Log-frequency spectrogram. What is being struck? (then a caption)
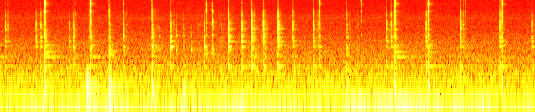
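Synthetic strings on a graphite tennis racket frame. A tennis racket with synthetic strings on a graphite frame lies flat, one hand holding the frame, while fingertips and nails pluck and scratch the taut strings near the lower string bed. The result is a quiet, irregular series of short, bright, tick-like plucks and dry scratches that die away almost instantly, over a faint low rumble.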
